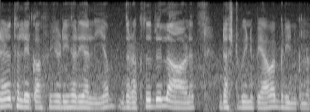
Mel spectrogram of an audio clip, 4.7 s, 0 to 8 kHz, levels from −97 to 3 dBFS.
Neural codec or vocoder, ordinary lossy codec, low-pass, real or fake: none; none; 7.2 kHz; real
